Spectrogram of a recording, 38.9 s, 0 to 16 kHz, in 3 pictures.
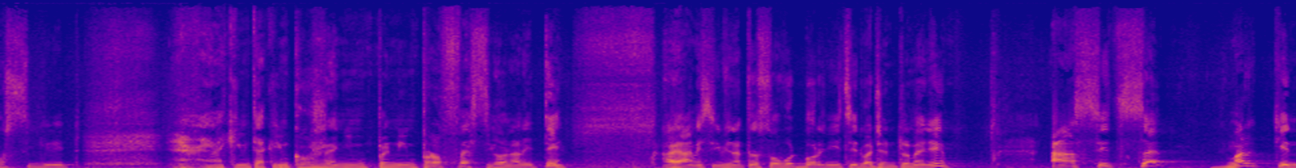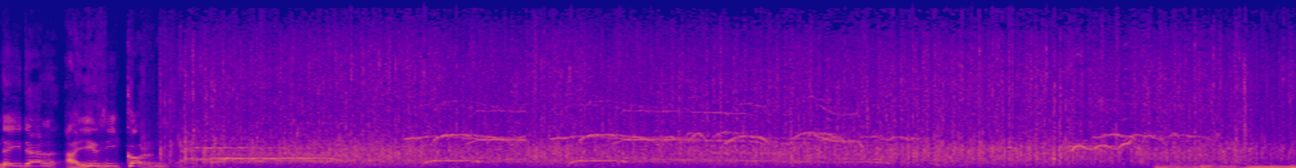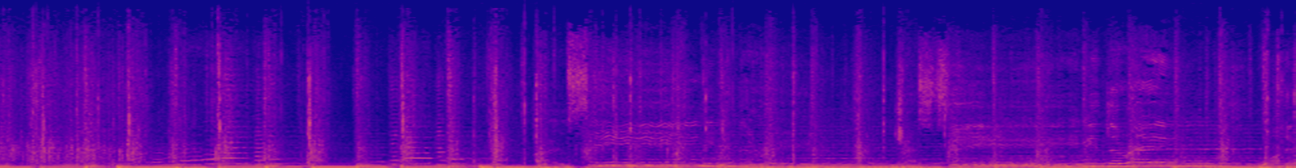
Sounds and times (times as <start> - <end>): Music: 24.2 - 38.8
Male singing: 31.3 - 38.8.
